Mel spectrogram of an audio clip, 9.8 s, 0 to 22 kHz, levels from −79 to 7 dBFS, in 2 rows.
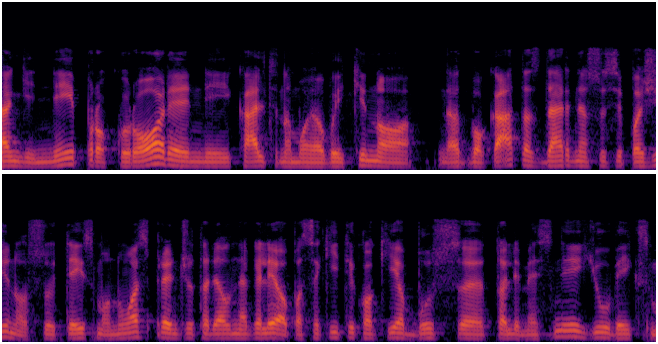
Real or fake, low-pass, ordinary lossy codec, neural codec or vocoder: real; 7.2 kHz; Opus, 24 kbps; none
